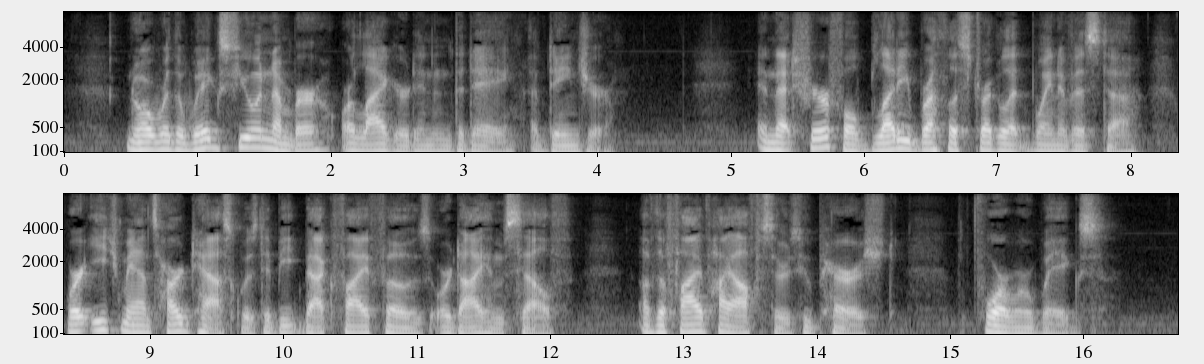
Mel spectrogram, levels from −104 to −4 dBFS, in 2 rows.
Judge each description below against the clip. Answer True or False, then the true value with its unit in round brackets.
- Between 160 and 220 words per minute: True (170 wpm)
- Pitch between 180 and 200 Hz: False (100 Hz)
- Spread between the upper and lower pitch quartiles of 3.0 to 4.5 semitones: True (4.2 semitones)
